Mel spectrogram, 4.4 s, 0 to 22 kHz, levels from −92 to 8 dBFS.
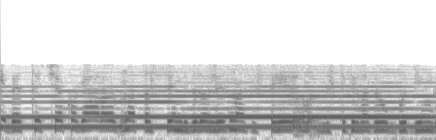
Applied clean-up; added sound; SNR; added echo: none; Wind instrument, woodwind instrument; -4 dB; none.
